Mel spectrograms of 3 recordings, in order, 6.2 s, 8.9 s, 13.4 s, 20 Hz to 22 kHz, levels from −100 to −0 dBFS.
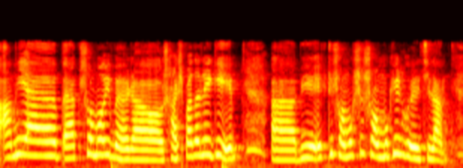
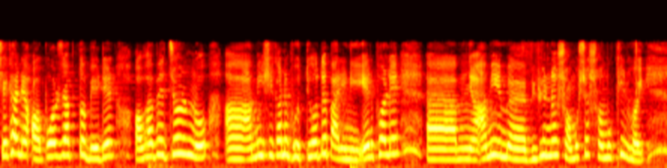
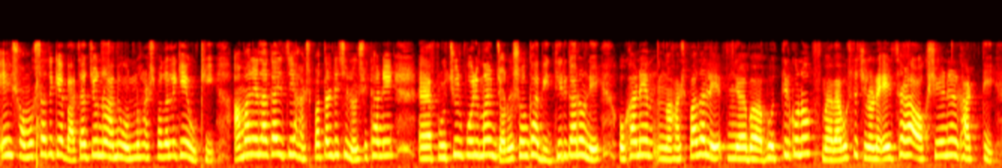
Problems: constant background noise, background conversations at intervals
